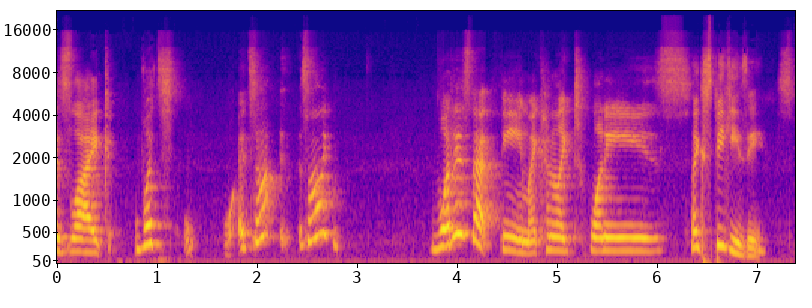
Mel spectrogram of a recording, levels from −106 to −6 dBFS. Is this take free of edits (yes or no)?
yes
